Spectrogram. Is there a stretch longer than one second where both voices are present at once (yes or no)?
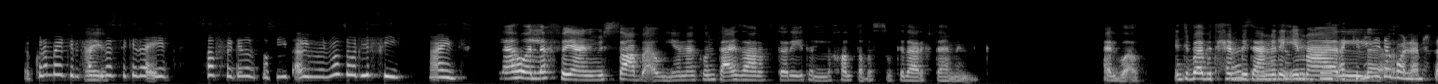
yes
